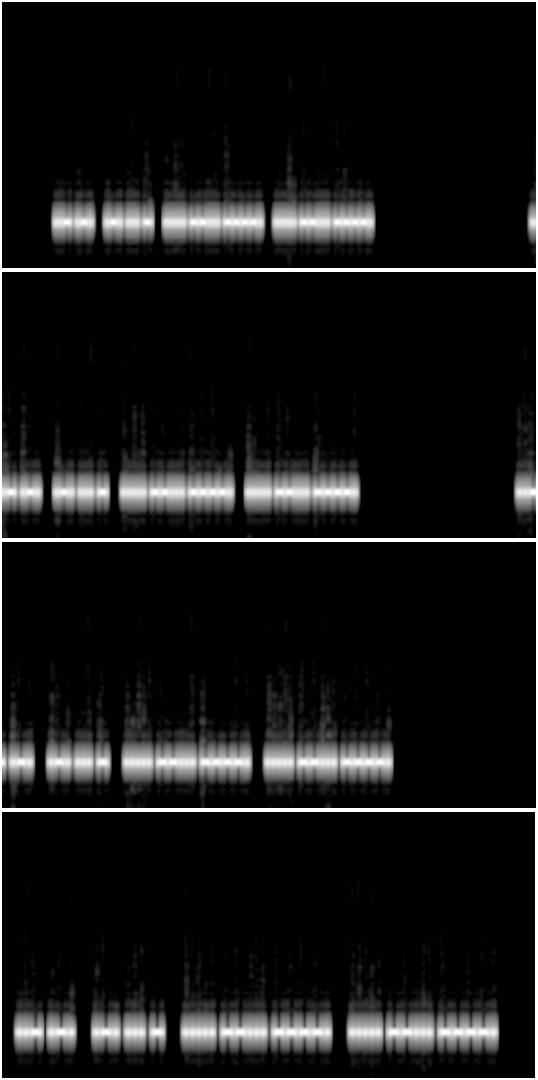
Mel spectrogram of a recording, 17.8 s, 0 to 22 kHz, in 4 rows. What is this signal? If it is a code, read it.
Morse code, heard as a keyed tone, about 54 wpm, 700 Hz. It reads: UR RST 579 579 UR RST 579 579 UR RST 579 579 UR RST 579 579
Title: Speed-Racing Common QSO Phrases - 45wpm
